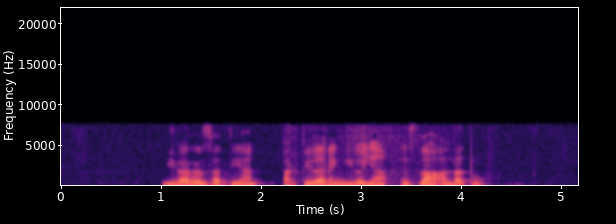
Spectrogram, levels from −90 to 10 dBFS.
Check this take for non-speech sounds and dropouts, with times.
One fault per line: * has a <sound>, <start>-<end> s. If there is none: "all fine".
all fine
